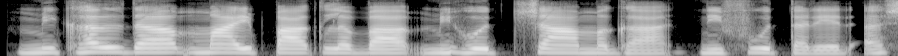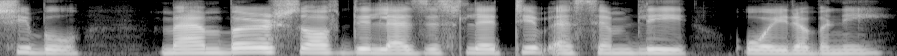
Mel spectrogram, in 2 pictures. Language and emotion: Manipuri, neutral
